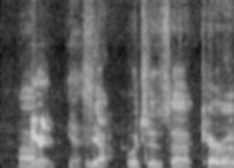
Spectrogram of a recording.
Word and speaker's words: Mirren: Mirren, yes.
